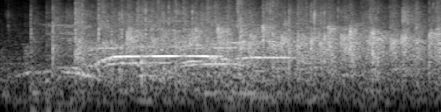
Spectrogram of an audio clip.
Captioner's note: cheering, applause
